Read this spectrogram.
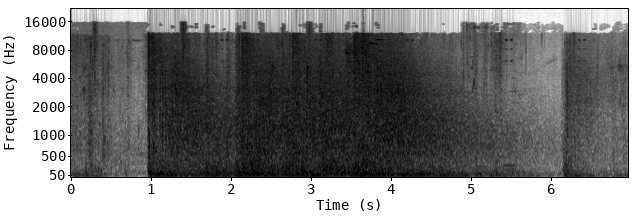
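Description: A loud explosion booms and slowly rumbles away.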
